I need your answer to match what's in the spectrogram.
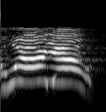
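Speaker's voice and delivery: loud, high, drawn-out shout; imitated anguished yell at heaven; angry crying out. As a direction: wail it up to God in acted anger. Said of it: "crying out to God and they're angry at God".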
